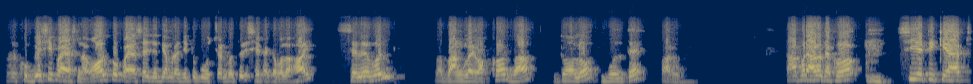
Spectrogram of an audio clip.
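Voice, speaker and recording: Guy with a high voice teaching a grammar class, spells stuff out slowly, keeps asking the kids questions. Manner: patient, spells words out letter by letter and quizzes the class. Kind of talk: grammar lesson for students.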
